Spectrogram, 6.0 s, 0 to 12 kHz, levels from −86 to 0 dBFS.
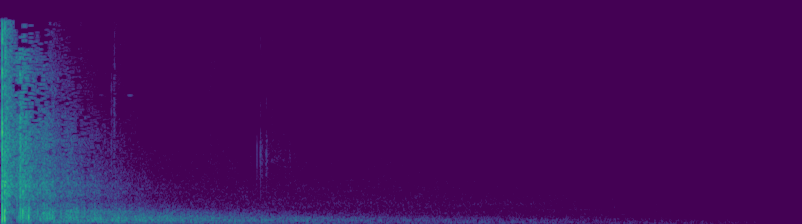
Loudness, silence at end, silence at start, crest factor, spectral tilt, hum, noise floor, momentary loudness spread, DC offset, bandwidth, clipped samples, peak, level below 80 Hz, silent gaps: -35 LUFS; 4.15 s; 0 s; 34 dB; -2 dB/octave; none; -88 dBFS; 26 LU; under 0.1%; 11.5 kHz; under 0.1%; -6 dBFS; -70 dBFS; none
